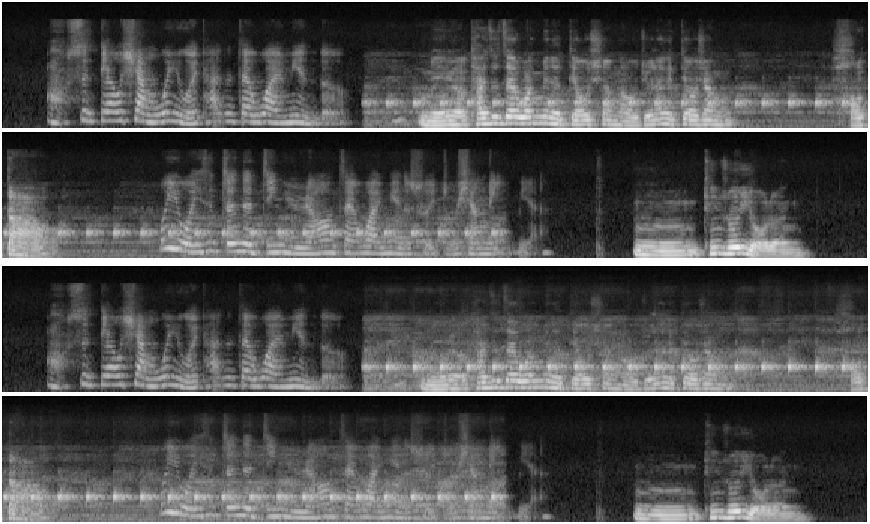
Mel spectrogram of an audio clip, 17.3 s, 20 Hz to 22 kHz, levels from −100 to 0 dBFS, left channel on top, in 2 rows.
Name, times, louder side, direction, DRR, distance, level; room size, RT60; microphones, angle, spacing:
voice 1, 0.5-3.4 10.2-14.1, left 3 dB, 15° left, 0.5 m, -31 dB
sound 1, 3.6-13.7, right 6 dB, 85° right, 0.4 m, -30 dB
voice 2, 3.9-7.4 8.3-9.3 15.0-16.7, left 5 dB, 75° left, 0.4 m, -21 dB
2.4 x 2.4 x 3.4 m
head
